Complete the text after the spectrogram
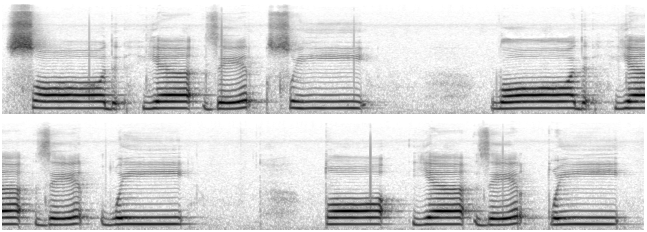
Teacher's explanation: صاد، ضاد، طا، خا، یہ سارے حروف مستعلیہ ہے، ان کو ہم ہیوی پڑھتے ہیں، موٹا پڑھتے ہیں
